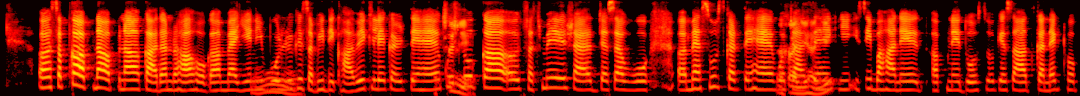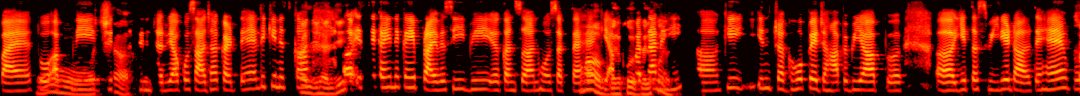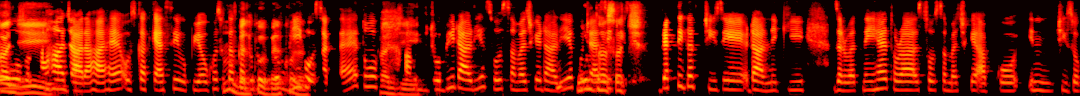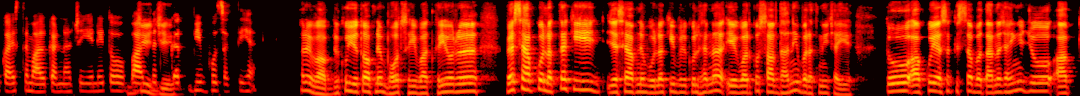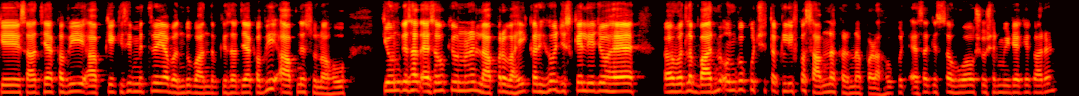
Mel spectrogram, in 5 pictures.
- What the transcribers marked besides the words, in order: in English: "कनेक्ट"; in English: "प्राइवेसी"; in English: "कंसर्न"
- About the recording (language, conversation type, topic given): Hindi, podcast, सोशल मीडिया का आपके रोज़मर्रा के जीवन पर क्या असर पड़ता है?
- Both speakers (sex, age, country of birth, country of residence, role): female, 35-39, India, India, guest; male, 20-24, India, India, host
